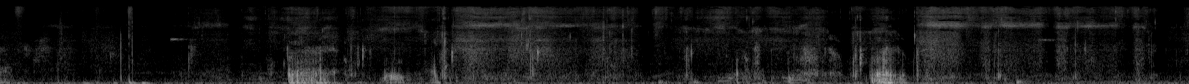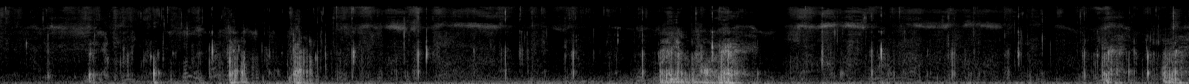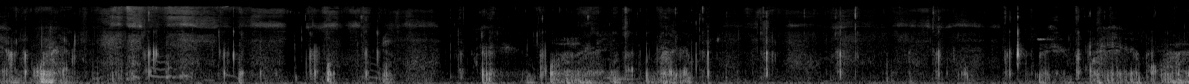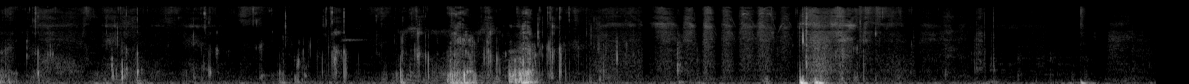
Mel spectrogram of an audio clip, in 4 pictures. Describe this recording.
Bull Dog Licking Himself 1
My old english bull dog licking himself, recorded up close. Very good for gross monster sounds.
